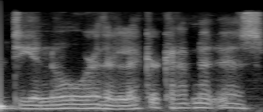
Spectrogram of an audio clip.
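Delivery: soft, hushed half-whispered aside. Asking another character in the room where the liquor cabinet is: half-whispering. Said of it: "just whisper".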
